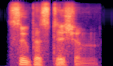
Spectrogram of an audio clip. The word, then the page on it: superstition: British English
